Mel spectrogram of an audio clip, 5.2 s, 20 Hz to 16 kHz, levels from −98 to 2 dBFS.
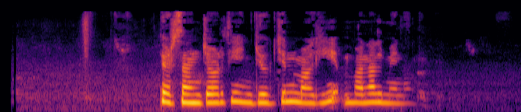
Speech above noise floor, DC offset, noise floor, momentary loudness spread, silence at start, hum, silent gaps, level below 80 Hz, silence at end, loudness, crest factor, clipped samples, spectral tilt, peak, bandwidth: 45 dB; under 0.1%; -65 dBFS; 8 LU; 0.85 s; none; none; -72 dBFS; 1.15 s; -21 LUFS; 22 dB; under 0.1%; -4 dB/octave; 0 dBFS; 11.5 kHz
